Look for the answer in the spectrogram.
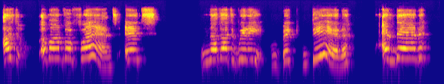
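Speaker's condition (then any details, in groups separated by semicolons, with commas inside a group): Cerebral palsy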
